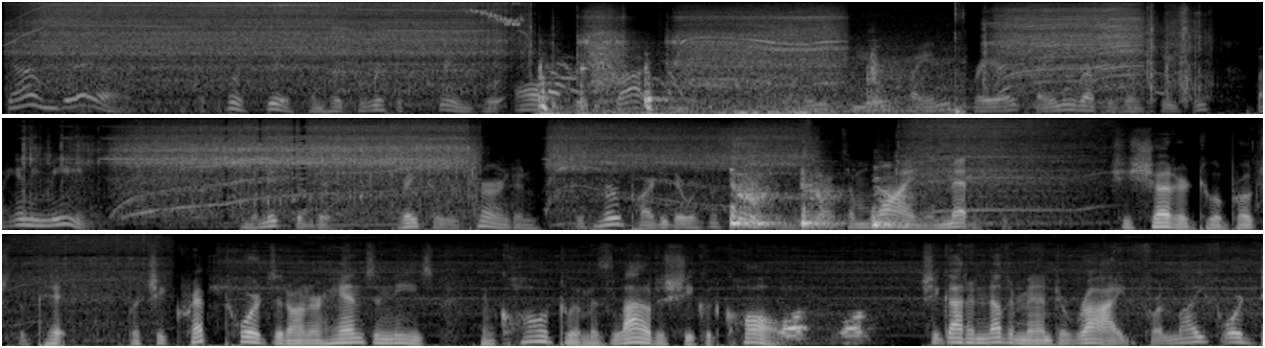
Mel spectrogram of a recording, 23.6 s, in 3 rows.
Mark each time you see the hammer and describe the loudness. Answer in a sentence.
The hammer can't be heard in this clip.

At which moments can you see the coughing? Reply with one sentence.
You can hear the coughing from 3.3 to 5.0 s, from 12.4 to 13.6 s and from 20.6 to 21.2 s.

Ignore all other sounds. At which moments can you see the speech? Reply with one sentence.
You can hear the speech from 0.0 to 8.6 s, from 9.3 to 14.2 s, from 14.8 to 20.6 s and from 21.5 to 23.6 s.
